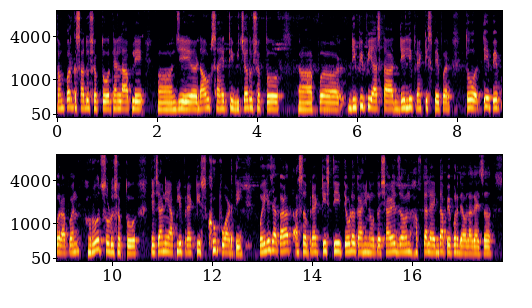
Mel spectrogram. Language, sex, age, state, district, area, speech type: Marathi, male, 18-30, Maharashtra, Nanded, urban, spontaneous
